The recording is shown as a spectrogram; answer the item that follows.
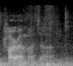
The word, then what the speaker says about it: Karamazov: Oh, it's Karamazov. Karamazov. Okay. Yeah. I think it's all yes.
